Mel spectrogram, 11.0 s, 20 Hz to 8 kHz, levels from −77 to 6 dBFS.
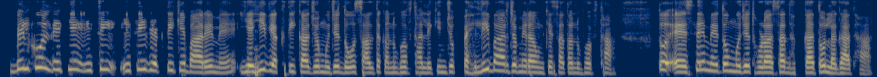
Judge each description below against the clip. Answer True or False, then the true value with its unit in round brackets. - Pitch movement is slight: False (5.3 semitones)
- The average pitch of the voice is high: True (220 Hz)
